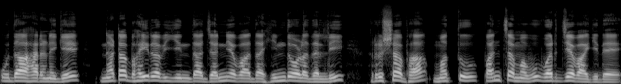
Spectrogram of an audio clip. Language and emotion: Kannada, neutral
